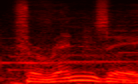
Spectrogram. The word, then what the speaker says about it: Firenze: they had the Firenze explained the unicorn blood. they had someone from Italy say how pronounce the name for it, so that's what they stuck with.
